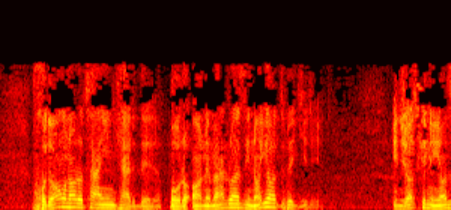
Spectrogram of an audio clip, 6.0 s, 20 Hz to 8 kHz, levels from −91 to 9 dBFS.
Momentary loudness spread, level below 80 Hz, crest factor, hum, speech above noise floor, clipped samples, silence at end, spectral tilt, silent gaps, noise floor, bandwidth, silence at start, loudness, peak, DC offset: 9 LU; -44 dBFS; 18 dB; none; 32 dB; under 0.1%; 0 s; -11 dB/octave; none; -53 dBFS; 5.8 kHz; 0.4 s; -21 LUFS; -4 dBFS; under 0.1%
